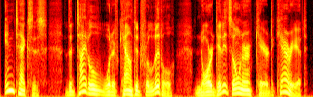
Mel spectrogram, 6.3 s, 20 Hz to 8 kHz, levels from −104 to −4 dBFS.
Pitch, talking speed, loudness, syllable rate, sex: 115 Hz, 165 wpm, -18 LUFS, 4.3 syllables/s, male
